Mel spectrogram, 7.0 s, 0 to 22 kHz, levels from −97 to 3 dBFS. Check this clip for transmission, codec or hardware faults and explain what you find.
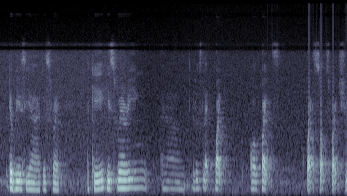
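Two faults are audible in the speech: an automatic gain rise in the middle and a block size mismatch near the end.

From 2.61 to 4.32 s there is automatic gain rising. Just before it, around 2.5 s, the talker moves away and the voice falls by about 11 dB. The gain control responds by slowly adding about 4 dB over roughly 1.7 s, so the voice and the room noise swell up together. On a waveform the envelope climbs steadily across that stretch. On a spectrogram the noise floor brightens along with the speech, which is what separates this from a talker simply coming closer.

From 5.33 s to the end there is a block size mismatch (padded). One stage writes 1024-sample blocks and the next reads larger ones, about 1152 samples, and fills the shortfall with silence. Each block therefore carries a short gap of a few milliseconds. The gaps repeat at 41.7 Hz, which fits 1152-sample blocks at 48 kHz, and they produce a low buzz. 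Because of the added silence the speech plays at 0.889 times normal speed but keeps its timbre. A waveform shows regularly spaced dropouts. A spectrogram shows thin vertical gaps with a comb of buzz harmonics at multiples of 41.7 Hz.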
